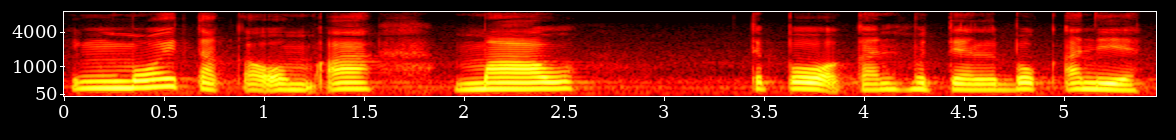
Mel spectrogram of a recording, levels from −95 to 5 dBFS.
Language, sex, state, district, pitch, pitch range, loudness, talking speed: Mizo, female, Mizoram, Aizawl, 175 Hz, 165-185 Hz, -16 LUFS, 145 wpm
